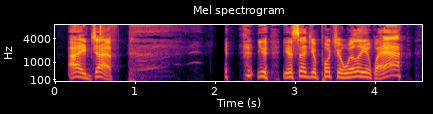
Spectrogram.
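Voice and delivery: put-on New Zealand accent. Addressing someone by name with a question: put-on new zealand accent. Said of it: "That's my New Zealand accent".

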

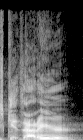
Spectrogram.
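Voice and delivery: mild, half-shouted yell. Retelling a scene from a story, acting out one man's yell. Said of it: "Peter up there yelling".

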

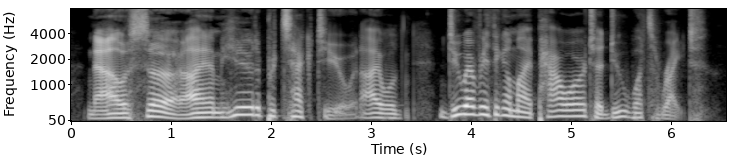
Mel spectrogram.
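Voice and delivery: courteous, respectful voice. Imitating Flame Swordsman speaking to Joey: respectful Flame Swordsman voice. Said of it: "He's very, like, respectful of Joey".

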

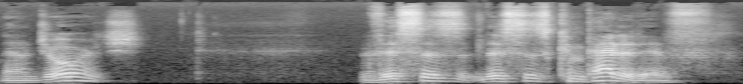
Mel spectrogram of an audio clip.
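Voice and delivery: solemn, earnest, dead-serious delivery. Speaker retells a man's mother explaining the Easter egg hunt, imitating her serious tone. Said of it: "all serious".

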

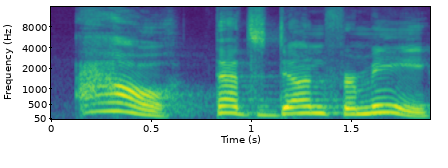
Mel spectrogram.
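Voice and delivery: high, drawn-out gasped cry of pain, reeling. Narrator reading the ghost's line after the reptile is flung, gasping. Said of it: "Gasped the ghost".

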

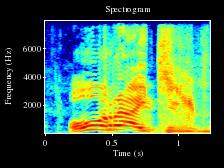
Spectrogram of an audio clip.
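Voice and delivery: high, loud bad Scottish accent. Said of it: "can anyone here do a Scottish accent?".

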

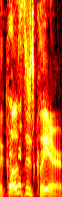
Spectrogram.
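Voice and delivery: high-pitched, loud hollered yell. Calling in character to the others that nobody is around: yelling. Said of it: "I'm just yelling".

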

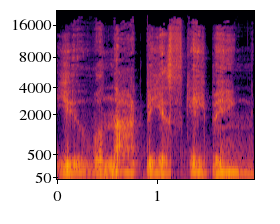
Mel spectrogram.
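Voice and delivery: grotesque, ugly, hideous monster voice. Voicing an enemy that speaks Sylvan to the party: hideous voice. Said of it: "just this hideous voice of".

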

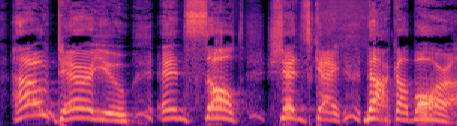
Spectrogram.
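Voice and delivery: loud, slow, high, indignant, drawn-out furious yell. Retelling being insulted at a match, imitating an angry shout. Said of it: "during the match I was shouting".

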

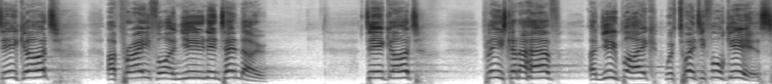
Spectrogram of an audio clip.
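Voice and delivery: deliberate, carrying, loud and slow delivery. Retelling a joke about a brother praying before bed: imitating loud praying. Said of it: "was praying really loudly".

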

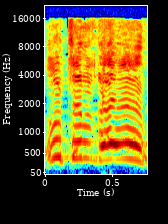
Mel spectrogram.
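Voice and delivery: very high, loud, excited shout. Retelling a movie scene where he jumps off a boat: excited Forrest Gump voice. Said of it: "he's so excited".

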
